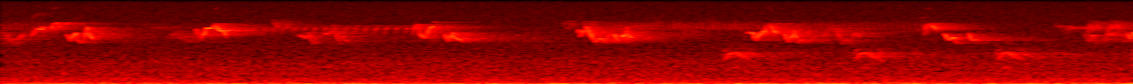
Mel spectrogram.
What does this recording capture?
Chipping Sparrow, Red-eyed Vireo, Pine Warbler, American Crow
